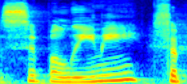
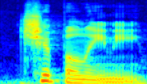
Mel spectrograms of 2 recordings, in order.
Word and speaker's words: Cipollini: about oh ciprianis oh so see no I called it Cipollini it's chipolini Cipollini okay we obviously like ciao like you know like chipolini you pronounce this CH I was like someone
